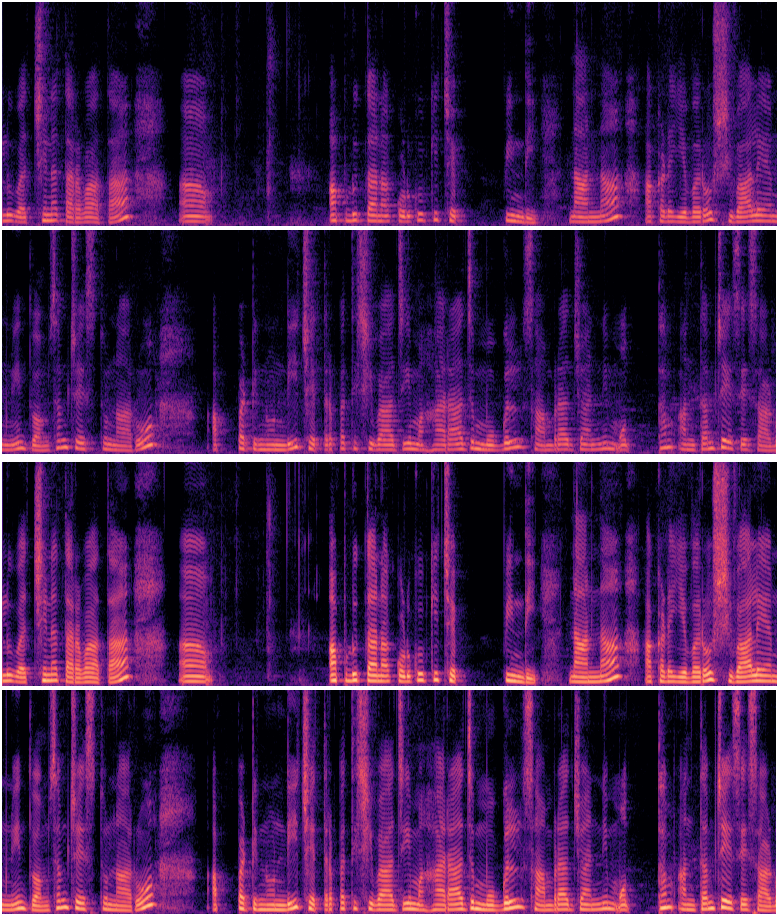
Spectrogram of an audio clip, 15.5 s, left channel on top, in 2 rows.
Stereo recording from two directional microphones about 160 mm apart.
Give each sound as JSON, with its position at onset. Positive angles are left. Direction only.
{"t": 0.0, "sound": "speech", "side_deg": -40}
{"t": 3.2, "sound": "speech", "side_deg": -50}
